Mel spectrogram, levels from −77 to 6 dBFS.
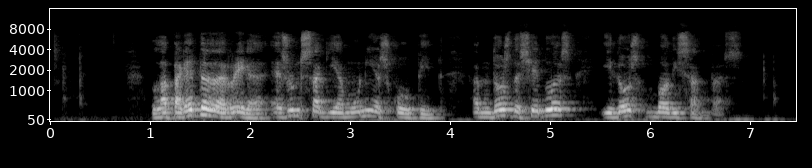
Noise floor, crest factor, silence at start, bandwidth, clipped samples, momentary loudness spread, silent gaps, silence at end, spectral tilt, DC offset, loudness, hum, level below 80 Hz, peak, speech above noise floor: -62 dBFS; 20 dB; 1 s; 7.6 kHz; under 0.1%; 17 LU; none; 0.55 s; -6 dB/octave; under 0.1%; -20 LUFS; none; -54 dBFS; 0 dBFS; 42 dB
